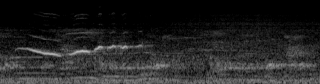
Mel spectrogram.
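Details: White-rumped shama female goading males to sing and fight: a quick run of bright whistled notes dipping then climbing, followed by quieter low murmuring background noise.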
